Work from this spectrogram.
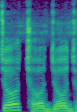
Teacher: इसको इसका उच्चारण स्थान है तालू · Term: च वर्ग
